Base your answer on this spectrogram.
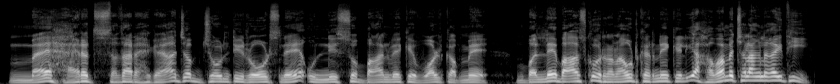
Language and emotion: Urdu, surprised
